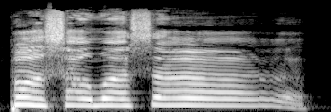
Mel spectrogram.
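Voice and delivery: high, slow, drawn-out cry; anguished cry. Retold or imitated. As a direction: cry the name out long and high. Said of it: "a cry from the".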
